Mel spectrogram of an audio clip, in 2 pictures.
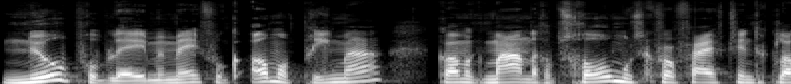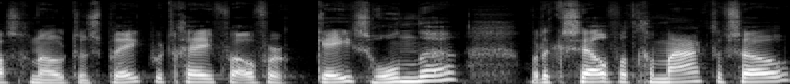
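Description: With lively intonation and a fairly quick pace, this is a normal speaking voice. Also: man, fairly high pitch for a man. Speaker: podcast host. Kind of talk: casual chat.

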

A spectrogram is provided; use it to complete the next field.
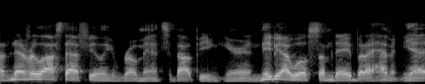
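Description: A man with an American accent, fairly low pitch and monotone, flat intonation. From Boston area, Massachusetts. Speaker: electronic musician. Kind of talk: interview. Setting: remote interview from home. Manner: relaxed, hesitant with fillers.

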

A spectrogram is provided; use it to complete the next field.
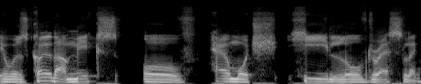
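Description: A man with a Dublin accent, medium pitch and fairly even intonation, on a very clean recording with a silent background. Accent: Dublin Irish. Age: 20s. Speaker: podcast host. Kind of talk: casual chat.

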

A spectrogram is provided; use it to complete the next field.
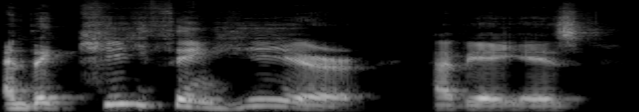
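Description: Here a man is speaking. He has a British accent. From UK. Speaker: economics professor and author. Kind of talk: interview.

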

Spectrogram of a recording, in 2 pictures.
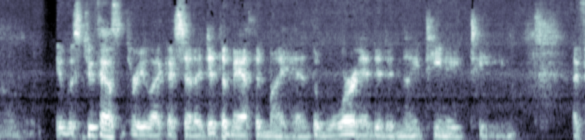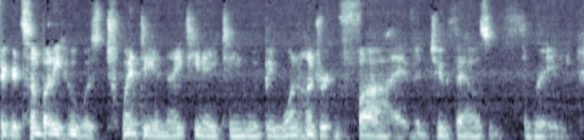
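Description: In a very deep, low voice that is somewhat breathy, a man speaks at a fairly slow pace with ordinary pitch variation. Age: 40s. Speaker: author and journalist. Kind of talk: interview.

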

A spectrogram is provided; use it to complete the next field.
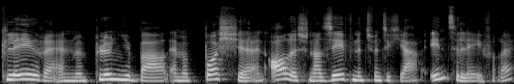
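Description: A woman with a plain, everyday voice speaks at medium pitch with ordinary pitch variation. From Morocco (Casablanca). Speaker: police officer. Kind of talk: interview testimony.

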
